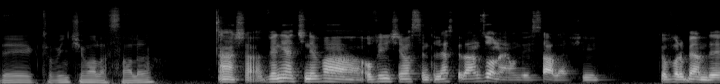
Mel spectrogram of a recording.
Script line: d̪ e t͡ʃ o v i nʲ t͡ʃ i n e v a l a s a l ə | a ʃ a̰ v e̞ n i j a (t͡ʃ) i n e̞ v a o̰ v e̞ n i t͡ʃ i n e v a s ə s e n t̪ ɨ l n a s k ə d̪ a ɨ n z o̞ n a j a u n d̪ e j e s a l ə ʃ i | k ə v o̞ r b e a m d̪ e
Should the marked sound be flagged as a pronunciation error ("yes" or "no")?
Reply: no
